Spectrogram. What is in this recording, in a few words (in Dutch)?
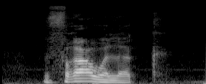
"vrouwelijk", Dutch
